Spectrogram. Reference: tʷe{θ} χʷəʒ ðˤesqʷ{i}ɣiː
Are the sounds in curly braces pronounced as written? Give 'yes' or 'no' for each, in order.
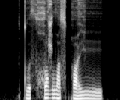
yes, no

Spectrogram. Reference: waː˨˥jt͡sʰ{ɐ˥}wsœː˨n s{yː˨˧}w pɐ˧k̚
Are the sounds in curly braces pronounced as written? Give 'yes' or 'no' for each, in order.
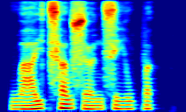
yes, no

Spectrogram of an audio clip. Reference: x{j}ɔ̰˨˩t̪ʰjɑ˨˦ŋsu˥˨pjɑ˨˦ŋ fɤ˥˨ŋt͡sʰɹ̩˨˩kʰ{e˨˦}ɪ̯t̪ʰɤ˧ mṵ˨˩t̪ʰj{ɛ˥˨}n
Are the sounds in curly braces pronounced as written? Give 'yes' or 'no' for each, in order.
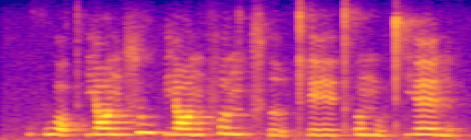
no, yes, yes

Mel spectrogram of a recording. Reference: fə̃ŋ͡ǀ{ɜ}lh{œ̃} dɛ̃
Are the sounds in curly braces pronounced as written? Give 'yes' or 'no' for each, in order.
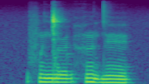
no, no

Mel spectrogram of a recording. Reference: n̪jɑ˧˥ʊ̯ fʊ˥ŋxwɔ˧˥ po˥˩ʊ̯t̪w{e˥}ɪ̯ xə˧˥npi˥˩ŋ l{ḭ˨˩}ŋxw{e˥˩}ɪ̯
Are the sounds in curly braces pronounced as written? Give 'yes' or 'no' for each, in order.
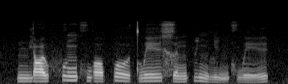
yes, yes, no

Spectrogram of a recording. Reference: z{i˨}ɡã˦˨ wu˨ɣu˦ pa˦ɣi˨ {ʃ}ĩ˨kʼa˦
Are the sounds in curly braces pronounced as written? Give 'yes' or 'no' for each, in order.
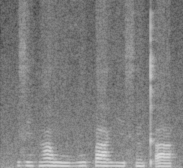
yes, no

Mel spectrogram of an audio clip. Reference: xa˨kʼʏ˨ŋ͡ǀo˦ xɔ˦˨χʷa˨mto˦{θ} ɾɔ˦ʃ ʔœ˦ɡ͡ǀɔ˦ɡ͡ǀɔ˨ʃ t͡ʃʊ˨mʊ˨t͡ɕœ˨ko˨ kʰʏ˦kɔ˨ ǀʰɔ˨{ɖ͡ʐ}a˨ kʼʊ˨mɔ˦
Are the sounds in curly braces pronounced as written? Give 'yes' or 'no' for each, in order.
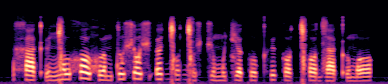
no, no

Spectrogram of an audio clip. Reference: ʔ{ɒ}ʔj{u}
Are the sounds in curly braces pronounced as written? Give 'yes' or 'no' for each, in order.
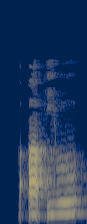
yes, yes

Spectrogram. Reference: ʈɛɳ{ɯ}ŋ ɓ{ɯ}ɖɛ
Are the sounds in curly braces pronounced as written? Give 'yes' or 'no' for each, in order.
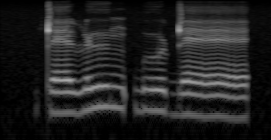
yes, no

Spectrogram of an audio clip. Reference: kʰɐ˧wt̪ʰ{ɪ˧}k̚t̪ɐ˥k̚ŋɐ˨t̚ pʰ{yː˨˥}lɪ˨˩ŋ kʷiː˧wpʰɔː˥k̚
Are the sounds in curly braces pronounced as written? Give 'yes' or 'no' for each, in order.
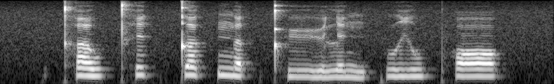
no, no

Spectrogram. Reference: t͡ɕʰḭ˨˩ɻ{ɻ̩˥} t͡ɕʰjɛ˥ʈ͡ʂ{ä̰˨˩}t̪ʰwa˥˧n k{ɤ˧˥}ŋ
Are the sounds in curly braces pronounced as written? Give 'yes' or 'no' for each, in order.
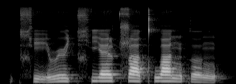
no, no, no

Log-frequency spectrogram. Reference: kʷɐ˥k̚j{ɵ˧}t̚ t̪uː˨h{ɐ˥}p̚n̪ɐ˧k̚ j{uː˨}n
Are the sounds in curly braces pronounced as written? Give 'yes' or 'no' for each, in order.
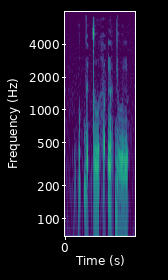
no, yes, yes

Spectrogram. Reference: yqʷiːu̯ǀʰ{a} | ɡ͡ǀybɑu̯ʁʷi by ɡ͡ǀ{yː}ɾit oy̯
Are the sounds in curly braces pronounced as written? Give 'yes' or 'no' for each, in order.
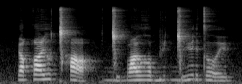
no, yes

